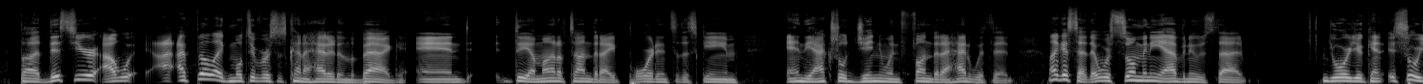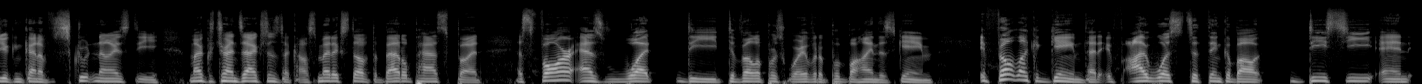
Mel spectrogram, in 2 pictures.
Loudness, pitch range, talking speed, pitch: -28 LUFS, 115-155 Hz, 190 wpm, 135 Hz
